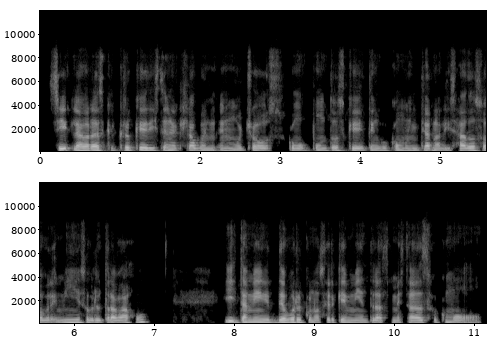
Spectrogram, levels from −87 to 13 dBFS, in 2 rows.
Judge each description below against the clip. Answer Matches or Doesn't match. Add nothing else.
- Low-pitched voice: Matches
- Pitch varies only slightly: Matches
